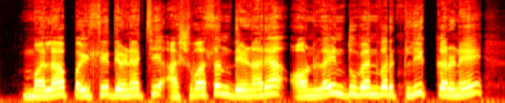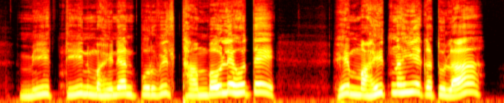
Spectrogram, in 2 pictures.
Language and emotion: Marathi, surprised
